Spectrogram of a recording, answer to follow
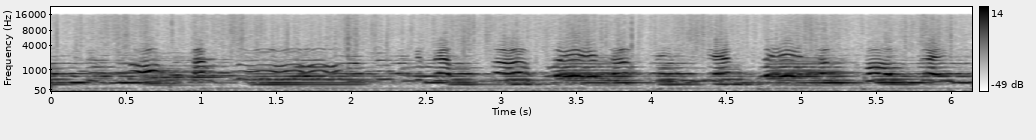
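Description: Acoustically recorded 1920 Victor shellac disc of a Yiddish song for contralto and orchestra: a melody sung or played with a wide vibrato over held orchestral chords, thin in the bass, with a faint surface hiss.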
